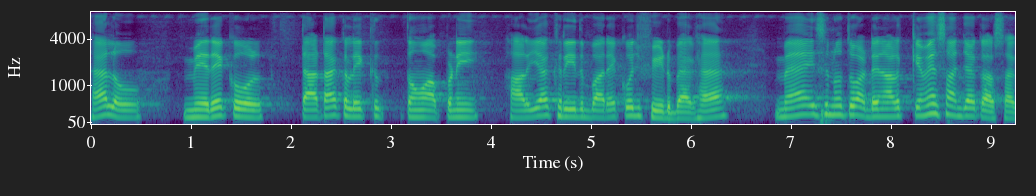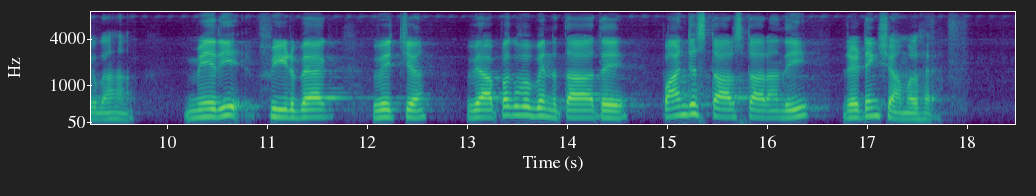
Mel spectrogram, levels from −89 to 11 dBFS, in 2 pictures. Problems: none marked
